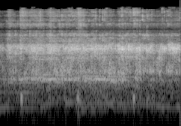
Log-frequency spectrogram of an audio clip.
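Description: Studio audience applauding: a steady patter of many hands clapping.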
